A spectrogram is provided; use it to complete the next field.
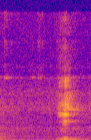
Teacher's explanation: ఈ 5 కాకుండా ఈ తన ఉత్పత్తి స్థానాన్ని బట్టి తాళవ్యముగా ప్రసిద్ధి పొందింది. తాలువు అంటే దవడ, దవడల యొక్క చలనం ద్వారా, సహాయం ద్వారా ఉత్పత్తి అయింది కాబట్టి ఈ అనే అచ్చుని తాళవ్యము అని ఆలంకారికులు దానికి పేరు పెట్టారు.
